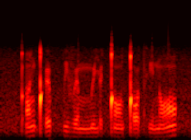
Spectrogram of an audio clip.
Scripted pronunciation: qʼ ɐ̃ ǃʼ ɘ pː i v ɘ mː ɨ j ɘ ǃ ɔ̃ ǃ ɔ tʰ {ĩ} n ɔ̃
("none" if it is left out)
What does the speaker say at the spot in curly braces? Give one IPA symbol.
i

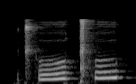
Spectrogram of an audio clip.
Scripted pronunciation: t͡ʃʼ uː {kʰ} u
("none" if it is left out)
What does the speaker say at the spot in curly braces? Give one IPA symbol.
ǁʰ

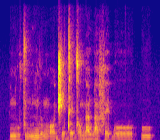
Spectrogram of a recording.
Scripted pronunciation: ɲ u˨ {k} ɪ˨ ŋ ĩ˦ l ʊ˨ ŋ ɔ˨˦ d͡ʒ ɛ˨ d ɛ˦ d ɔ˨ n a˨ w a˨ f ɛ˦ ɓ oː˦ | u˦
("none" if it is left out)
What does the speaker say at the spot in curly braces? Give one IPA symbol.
t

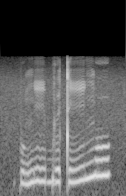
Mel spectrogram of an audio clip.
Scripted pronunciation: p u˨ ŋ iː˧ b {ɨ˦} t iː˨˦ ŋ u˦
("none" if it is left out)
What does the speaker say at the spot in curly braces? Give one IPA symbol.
ɨ˨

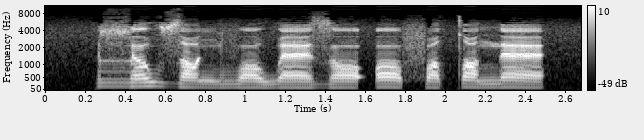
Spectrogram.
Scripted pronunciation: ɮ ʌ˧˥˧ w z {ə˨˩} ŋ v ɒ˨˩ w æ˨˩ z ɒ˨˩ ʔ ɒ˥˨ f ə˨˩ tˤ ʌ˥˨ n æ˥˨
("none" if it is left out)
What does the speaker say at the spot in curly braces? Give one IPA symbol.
ɑ˨˩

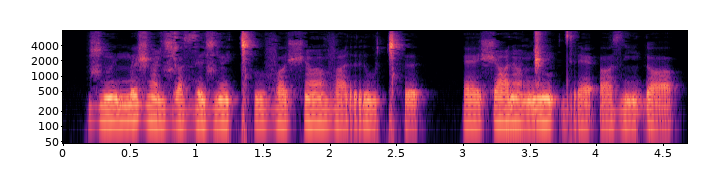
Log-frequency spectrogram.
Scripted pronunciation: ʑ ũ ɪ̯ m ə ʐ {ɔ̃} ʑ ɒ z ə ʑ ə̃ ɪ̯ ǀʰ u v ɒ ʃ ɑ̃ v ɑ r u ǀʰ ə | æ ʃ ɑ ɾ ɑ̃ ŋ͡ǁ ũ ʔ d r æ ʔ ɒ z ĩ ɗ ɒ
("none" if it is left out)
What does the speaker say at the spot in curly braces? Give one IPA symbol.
ɑ̃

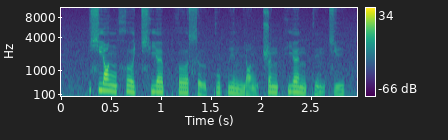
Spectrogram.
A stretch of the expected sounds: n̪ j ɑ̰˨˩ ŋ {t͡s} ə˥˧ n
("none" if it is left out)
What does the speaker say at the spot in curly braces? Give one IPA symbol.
ʈ͡ʂ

